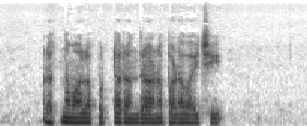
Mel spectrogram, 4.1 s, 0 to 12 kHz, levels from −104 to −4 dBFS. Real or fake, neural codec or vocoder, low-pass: real; none; 10.8 kHz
